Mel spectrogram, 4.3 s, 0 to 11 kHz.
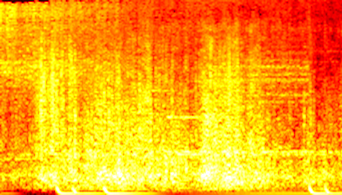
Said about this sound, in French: C'est déjà la deuxième explosion en Crimée depuis le début du mois, après la première intervenue le 9 août au nord de Sébastopol.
